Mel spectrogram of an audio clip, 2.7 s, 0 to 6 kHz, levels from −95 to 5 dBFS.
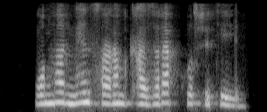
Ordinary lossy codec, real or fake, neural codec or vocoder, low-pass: AAC, 24 kbps; fake; codec, 24 kHz, 1.5 kbps, HILCodec; 5.4 kHz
